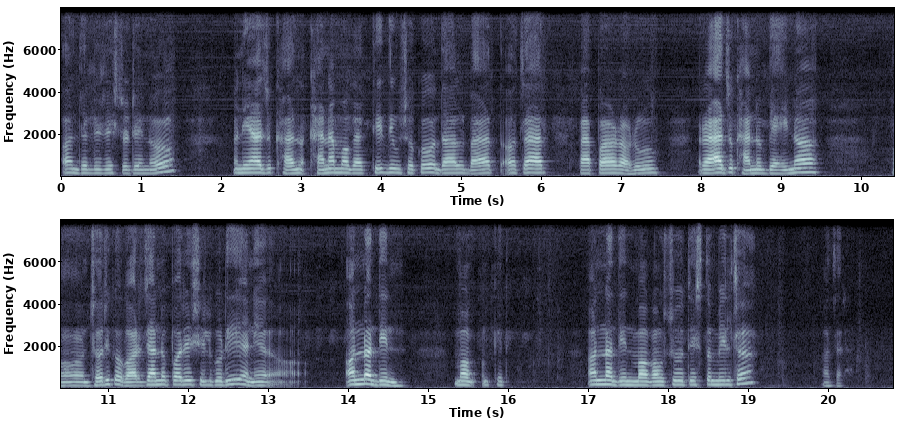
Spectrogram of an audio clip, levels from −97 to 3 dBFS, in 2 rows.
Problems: constant background noise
